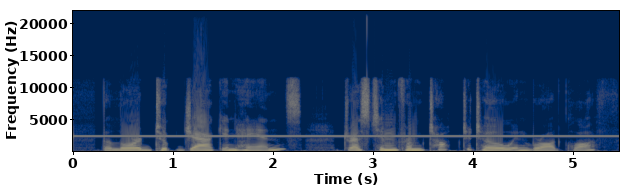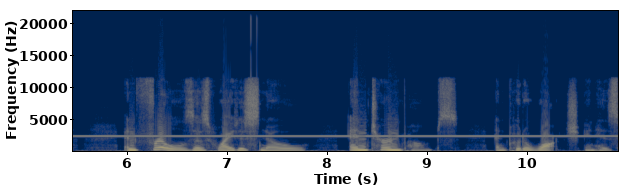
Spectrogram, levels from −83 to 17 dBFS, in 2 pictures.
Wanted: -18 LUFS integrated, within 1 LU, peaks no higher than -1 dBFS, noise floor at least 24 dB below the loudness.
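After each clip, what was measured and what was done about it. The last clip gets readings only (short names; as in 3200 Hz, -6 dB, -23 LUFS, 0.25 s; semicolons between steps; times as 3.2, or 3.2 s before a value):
clipped 1.0%; flat tops at -16.5 dBFS; steady tone 2400 Hz; tone level -35 dBFS; loudness -27.0 LUFS; peak -16.5 dBFS; loudness target -18.0 LUFS
-> clip repair -16.5 dBFS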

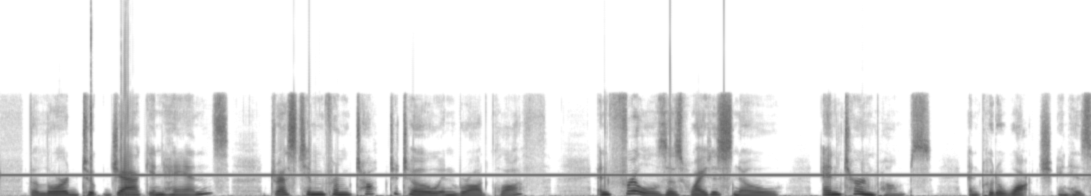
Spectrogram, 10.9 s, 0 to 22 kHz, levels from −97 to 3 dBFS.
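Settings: clipped 0.0%; steady tone 2400 Hz; tone level -35 dBFS
-> notch 2400 Hz, Q 30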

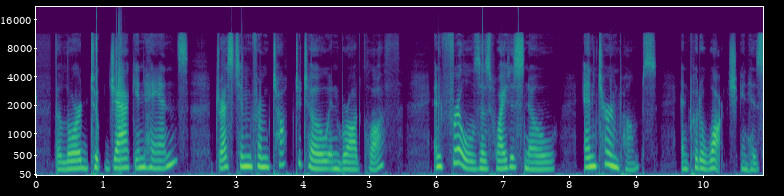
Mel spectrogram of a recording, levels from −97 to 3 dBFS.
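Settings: steady tone none; loudness -27.0 LUFS; peak -7.0 dBFS; loudness target -18.0 LUFS
-> gain +9 dB; limiter -1 dBFS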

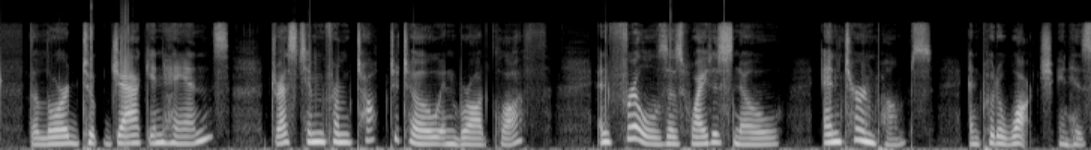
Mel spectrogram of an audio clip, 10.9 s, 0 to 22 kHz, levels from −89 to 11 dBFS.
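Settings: loudness -18.0 LUFS; peak -1.0 dBFS; noise floor -49 dBFS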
